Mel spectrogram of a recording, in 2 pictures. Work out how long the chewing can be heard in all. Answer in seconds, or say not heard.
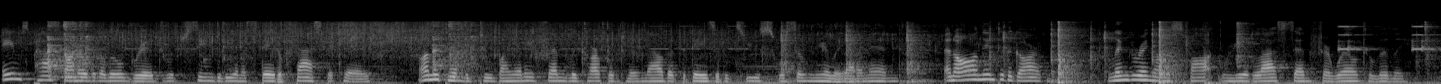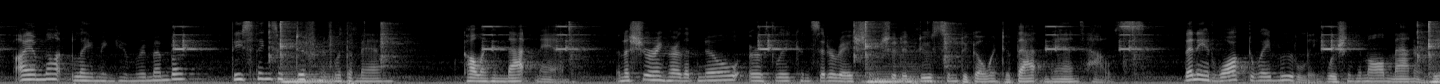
not heard.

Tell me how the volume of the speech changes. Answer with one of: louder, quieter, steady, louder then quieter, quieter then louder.
steady.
